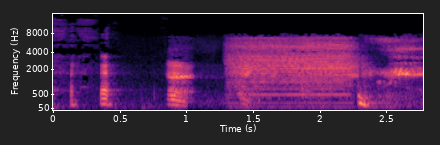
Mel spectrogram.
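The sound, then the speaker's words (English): A clothes dryer's end-of-cycle buzzer sounds one loud, steady, harsh electric buzz lasting about a second and a half, with brief bits of talking just before and overlapping its end. “Dryer's done”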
